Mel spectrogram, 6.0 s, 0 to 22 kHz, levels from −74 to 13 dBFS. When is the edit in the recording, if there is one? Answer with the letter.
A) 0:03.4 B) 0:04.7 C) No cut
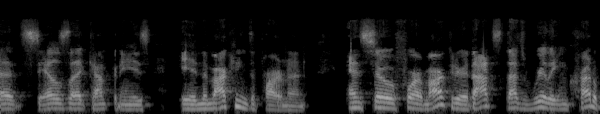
A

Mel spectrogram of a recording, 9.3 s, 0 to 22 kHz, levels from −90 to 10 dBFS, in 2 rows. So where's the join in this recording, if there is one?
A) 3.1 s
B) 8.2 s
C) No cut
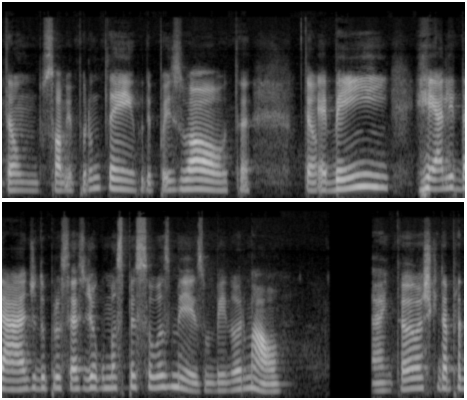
A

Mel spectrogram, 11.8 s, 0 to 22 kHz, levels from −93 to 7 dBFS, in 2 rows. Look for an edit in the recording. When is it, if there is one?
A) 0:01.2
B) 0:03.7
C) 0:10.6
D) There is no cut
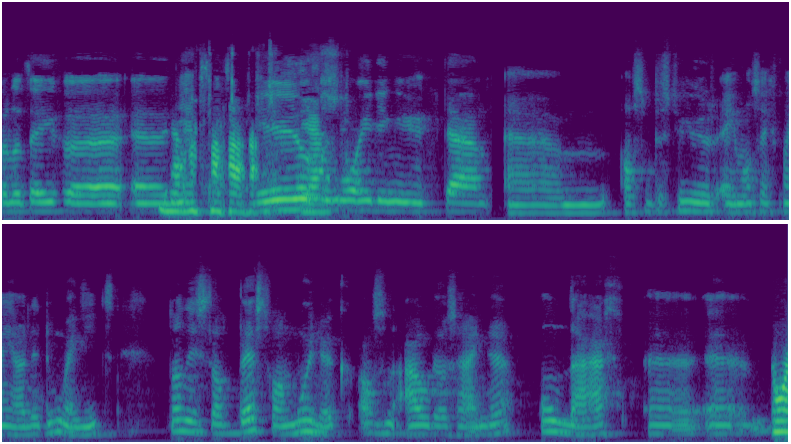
B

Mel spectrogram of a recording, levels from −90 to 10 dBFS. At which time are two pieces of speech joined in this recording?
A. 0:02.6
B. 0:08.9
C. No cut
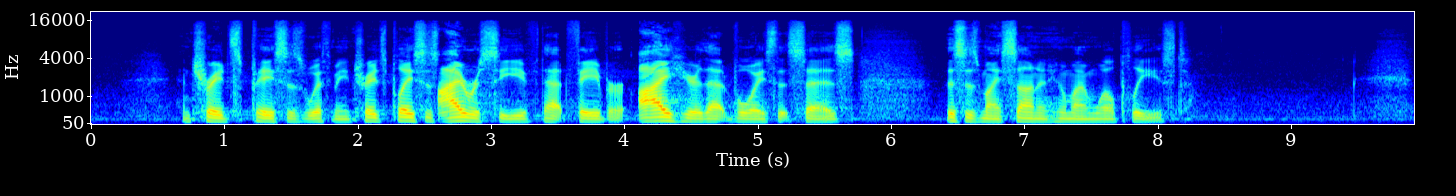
A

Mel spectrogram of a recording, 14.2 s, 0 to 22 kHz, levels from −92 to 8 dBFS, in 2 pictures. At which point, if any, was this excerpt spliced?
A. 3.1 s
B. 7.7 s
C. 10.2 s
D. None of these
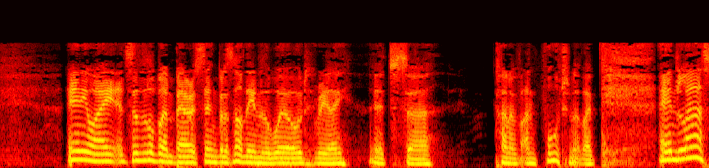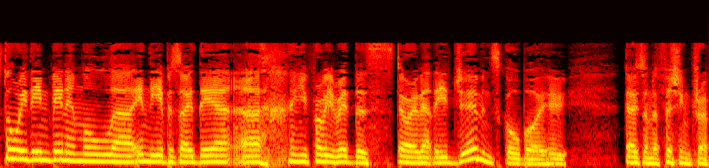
A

